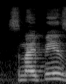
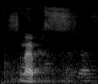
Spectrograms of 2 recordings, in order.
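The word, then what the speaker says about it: synapse: है इस जंक्शन को स्नाइपज बोलते हैं क्या बोलते हैं स्नाइपज बोलते हैं स्पेलिंग बताना स्नाइपज के स्नेप्स सनस है ना सिनेप्स बोलते क्या बोलते हैं सिनेप्स बोलते हैं कुछ इस तरह से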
